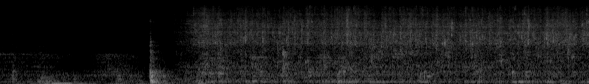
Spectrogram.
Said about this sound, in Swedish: Måste skölja av händerna lite.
